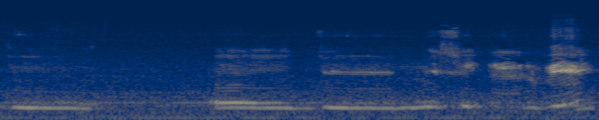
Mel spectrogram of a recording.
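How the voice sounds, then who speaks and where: A woman with a strong Burkinabe accent speaks very slowly in a fairly low voice with fairly even intonation. Room echo and noticeable background noise can be heard. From Burkina Faso. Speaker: braider and entrepreneur. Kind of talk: interview. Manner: hesitant, many fillers.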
